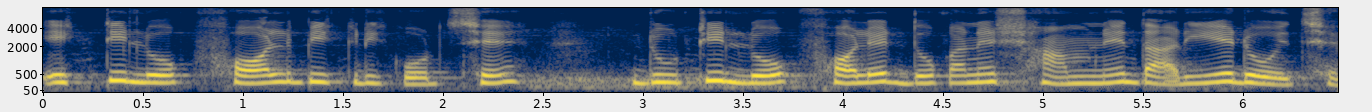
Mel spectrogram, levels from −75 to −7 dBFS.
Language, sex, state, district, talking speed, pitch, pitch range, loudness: Bengali, female, West Bengal, Malda, 110 wpm, 235 Hz, 220-250 Hz, -16 LUFS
